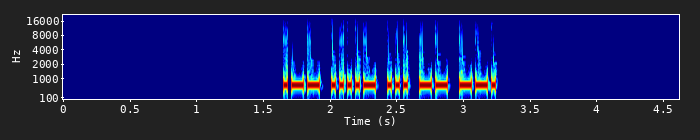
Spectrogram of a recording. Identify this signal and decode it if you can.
Morse code, heard as a keyed tone, about 37 wpm, 700 Hz. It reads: W4SMG
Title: USA Call Signs - 5 Characters - 40wpm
